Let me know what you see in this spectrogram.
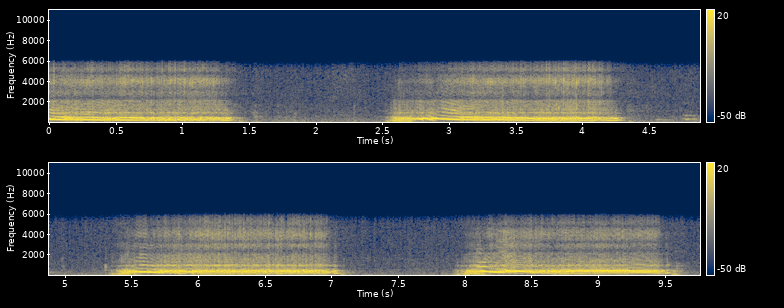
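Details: Adult man (dad) snoring: loud, rattling snores on each breath in, about four in ten seconds, with quiet breaths out between; he reportedly starts to choke later.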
